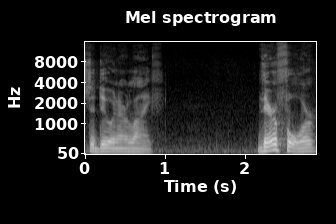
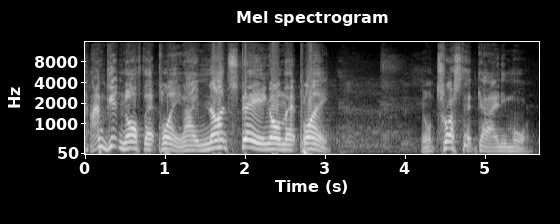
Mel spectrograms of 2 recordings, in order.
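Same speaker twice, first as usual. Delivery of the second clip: mock alarm; 5 semitones higher, 7 dB louder than usual. Pastor imagines fleeing the plane.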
